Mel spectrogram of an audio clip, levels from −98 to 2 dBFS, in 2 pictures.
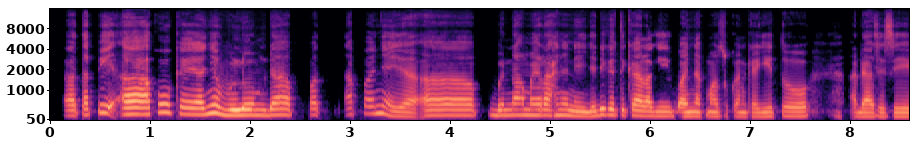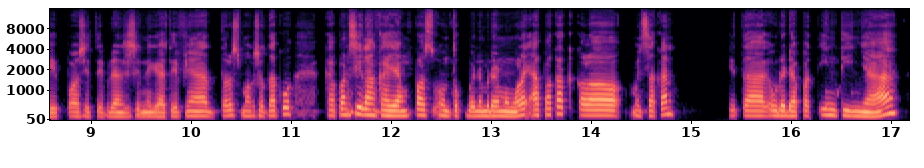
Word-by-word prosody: Eee, 170 0 -1
tapi, 260 +8 -3
eee, 210 0 +6
aku 275 +4 0
kayaknya 220 +1 +3
belum 180 -1 +5
dapat, 190 0 -3 0.2
apanya 230 +3 -6
ya, 145 -3 -2
eee, 175 0 0 0.2
benang 180 +1 -2
merahnya 180 0 -1
nih. 150 -2 0
Jadi 195 - +2
ketika 175 -2 0
lagi 150 -1 -1
banyak 145 -1 0
masukan 140 -1 -6
kayak 135 +1 -4
gitu, 150 -1 -4 0.3
ada 135 0 -3
sisi 135 -1 -3
positif 140 -1 -6
dan 140 0 -1
sisi 135 - -6
negatifnya, 145 - -2
terus 170 0 -5
maksud 155 0 -6
aku, 190 +6 -1 0.3
kapan 175 +3 -2
sih 220 - +6
langkah 185 -3 +2
yang 160 -1 +4
pas 180 0 -1
untuk 160 -2 -4
benar-benar 155 0 +1
memulai? 155 +5 +3
Apakah 195 +5 0
kalau 175 -1 +4 0.2
misalkan 165 +6 -3 0.5
kita 165 -1 -1
udah 160 0 +3
dapat 160 - -6
intinya, 170 - +2
170 Hz, 155 wpm, -21 LUFS, 150-185 Hz, 0.5 s, eee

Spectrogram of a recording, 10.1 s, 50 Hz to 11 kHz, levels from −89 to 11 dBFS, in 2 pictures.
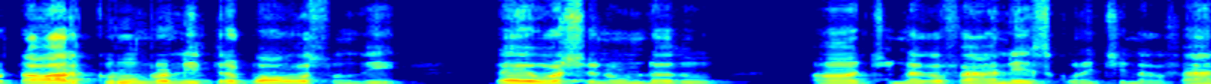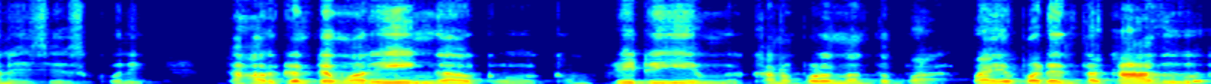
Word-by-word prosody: ఒ - - -6
డార్క్ - - +5
రూమ్‌లో 170 +1 -1
నిద్ర 145 +2 -5
బా 125 - +3
ఒస్తుంది. 120 -1 -13 0.5
డైవర్షనుండదు. 120 -4 -1 0.5
ఆహ్, 115 0 -2
చిన్నగా 130 +2 -7
ఫ్యానేసుకొని 120 +2 -6
చిన్నగా 115 -1 -19
ఫ్యానేసేసుకొని, 110 +1 -10 0.4
డార్కంటే 170 +7 +3
మరీం 155 +5 +5
గాకు 105 -4 -1 0.2
కంప్లీట్ 100 +13 -4
ఏం 130 - -2 0.2
కనపడనంత 120 +1 -1
బ - - -7 0.2
భయపడేంత 140 +6 +3
కాదు. - - +9
120 Hz, 125 wpm, -23 LUFS, 115-140 Hz, 0.5 s, కాదు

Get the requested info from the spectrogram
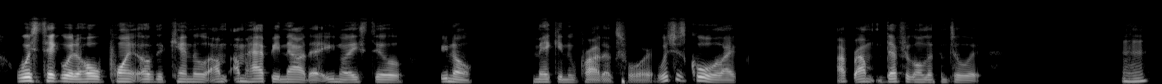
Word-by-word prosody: which 165 +2 +8
take 155 -3 +8
away 140 -3 +8
the 120 - +6
whole 130 -1 +6
point 135 +1 +1
of 120 0 0
the 120 - -6
Kindle; 125 -2 -3
I'm 125 +1 -4
I'm 135 +2 -4
happy 130 -1 +1
now 115 -2 0
that, - - -2
you 125 - -5
know, 115 -3 -6
they 110 +1 -1
still, 110 -2 -2 0.3
you 140 - -3
know, 105 -7 0 0.6
making 115 -1 -3
new 110 -1 -10
products - - -3
for - - -8
it, - - -17
which 190 - -3
is 205 -6 -5
cool, 160 -12 +3
like 100 -2 -4 1.0
I, - - 0
from - - 0
definitely 130 -1 0
gonna 110 - -5
look 110 - -7
into 105 -2 -6
it. - - -7 1.4
Mhm. 140 +5 -6
125 Hz, 190 wpm, -26 LUFS, 110-135 Hz, 1.4 s, which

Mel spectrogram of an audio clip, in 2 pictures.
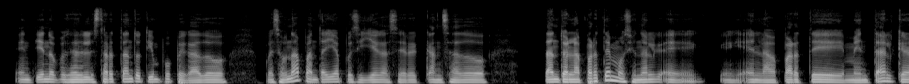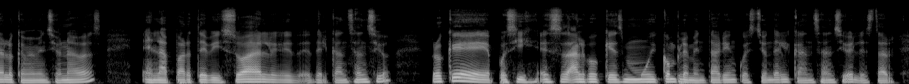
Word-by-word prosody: Entiendo. 115 +2 0
Pues 110 +1 -2
el 110 0 +4
estar 120 +2 0
tanto 130 +1 -1
tiempo 115 +1 -2
pegado, 105 +1 0 0.3
pues 105 -1 -4
a - - +2
una 150 - +2
pantalla, 115 +2 0
pues 110 -1 -4
sí 105 - -3
llega 110 +1 0
a 105 - -2
ser 105 0 -3
cansado, 105 -1 0 0.6
tanto 115 +1 +4
en 115 - +4
la 110 - +3
parte 150 +8 +2
emocional, 115 - +2
eh 110 +1 -4 0.2
eh, 100 -1 -6
en 105 -1 +1
la 100 0 0
parte 110 -1 +2
mental, 100 +8 0
que 115 - 0
era 110 - +3
lo 110 -1 +1
que 100 - -3
me 95 - +1
mencionabas. 105 - -1 0.4
En 105 -2 0
la 100 -1 +3
parte 105 0 0
visual 115 +3 +2
de 100 -4 -4
del 100 -2 -6
cansancio. 115 - -2 0.4
Creo 130 +1 +1
que, 135 -10 +4
pues 105 0 0
sí, 110 -1 -1
es 115 +1 -1
algo 115 +1 +2
que 110 - 0
es 110 +1 -1
muy 115 0 +3
complementario, 105 -3 0
en 110 - 0
cuestión 100 0 -4
del 110 +1 -2
cansancio, 100 +3 -3
el 105 - -2
estar, 95 +1 -4
110 Hz, 190 wpm, -24 LUFS, 100-115 Hz, 0.6 s, el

